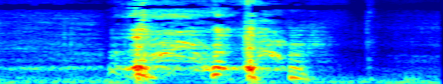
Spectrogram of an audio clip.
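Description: A person coughing: a quick run of about four coughs starting about half a second in and lasting about a second.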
